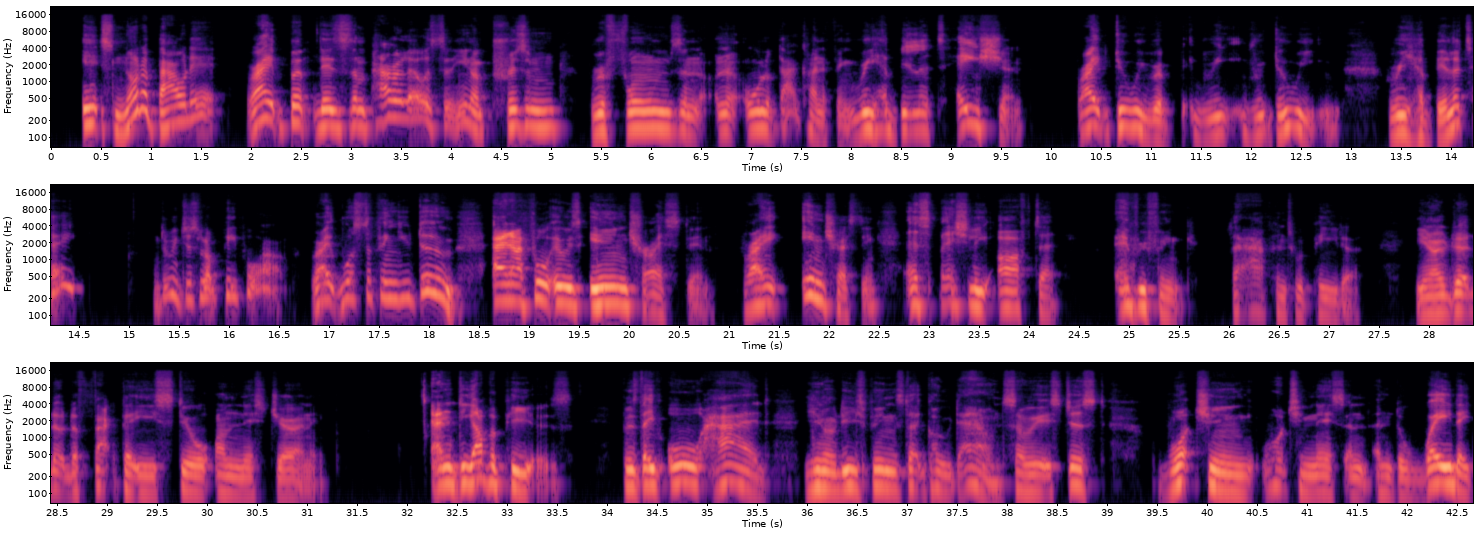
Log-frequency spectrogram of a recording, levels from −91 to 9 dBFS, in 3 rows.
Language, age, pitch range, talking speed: English, 30-49, 115-155 Hz, 140 wpm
